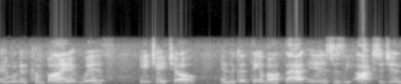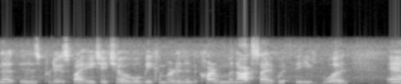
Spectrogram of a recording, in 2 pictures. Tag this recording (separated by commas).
Speech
